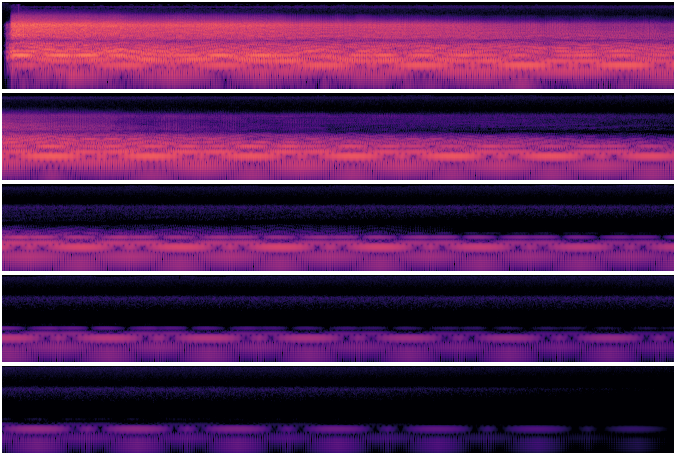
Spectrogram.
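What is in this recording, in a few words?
metal Long Power chord E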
